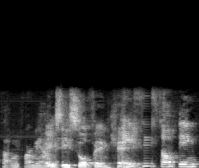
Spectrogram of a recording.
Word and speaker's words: acesulfame K: So we have a few mentioned here, sucralose #1, aspartame, and can you pronounce that one for me? Acesulfame K.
